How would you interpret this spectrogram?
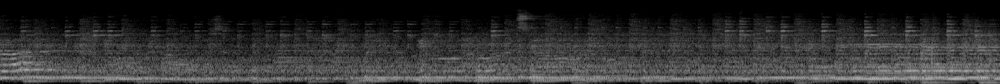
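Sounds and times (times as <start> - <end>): band playing sustained chords: 0.0 - 10.0
light cymbals: 0.0 - 10.0
upright bass notes: 0.0 - 10.0.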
